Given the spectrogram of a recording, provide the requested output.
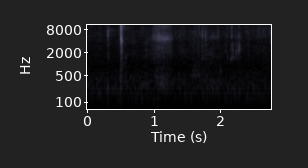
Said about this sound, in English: Top flap gets you the wafer. Bottom flap opens up the juice.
